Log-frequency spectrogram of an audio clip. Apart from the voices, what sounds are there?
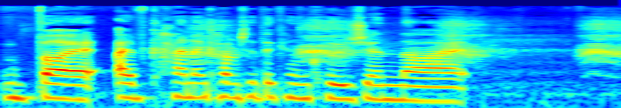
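crow cawing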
